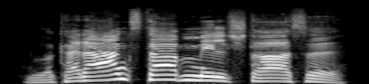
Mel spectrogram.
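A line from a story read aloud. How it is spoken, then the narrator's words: Calling out. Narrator (German): rief Frank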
